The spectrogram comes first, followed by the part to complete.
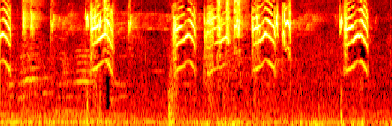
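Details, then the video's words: Small bird giving noisy calls: loud, bright bursts of arched, ringing chirps that come in clusters of a second or less, separated by short pauses. "Suara Burung Kecil Ribut Ampuh"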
